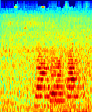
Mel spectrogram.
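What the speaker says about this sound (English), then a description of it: "The school bus honked loudly." Two short, fairly faint honks of a school bus horn over a low engine hum.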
